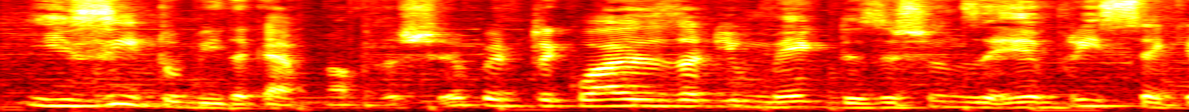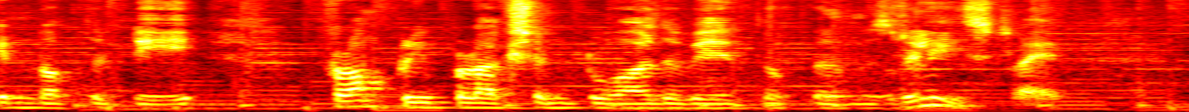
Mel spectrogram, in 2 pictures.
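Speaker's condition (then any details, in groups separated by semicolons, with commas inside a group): No condition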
